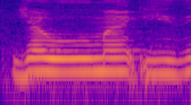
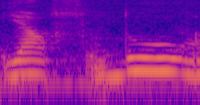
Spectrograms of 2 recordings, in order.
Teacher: یا باریک ہے، اور صاد موٹا ہے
